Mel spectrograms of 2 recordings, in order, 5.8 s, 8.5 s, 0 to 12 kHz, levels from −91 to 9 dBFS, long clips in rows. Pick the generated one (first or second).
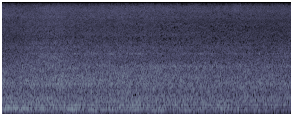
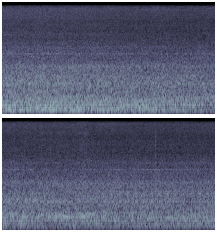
first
